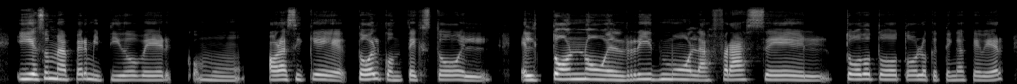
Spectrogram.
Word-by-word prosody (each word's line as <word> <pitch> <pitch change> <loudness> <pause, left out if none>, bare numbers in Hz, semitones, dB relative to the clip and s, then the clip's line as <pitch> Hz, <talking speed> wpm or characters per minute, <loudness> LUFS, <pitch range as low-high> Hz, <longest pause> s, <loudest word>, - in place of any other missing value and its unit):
y 245 0 +6
eso 240 +3 +5
me 255 -3 +5
ha 225 0 +2
permitido 205 -4 -3
ver 200 0 -2
como, 195 -1 -8 0.3
ahora 215 +1 +5
sí 220 +1 -4
que 215 -5 0
todo 235 +1 +5
el 250 - 0
contexto, 210 +1 -3
el 185 +2 -3 0.2
el 205 0 +3
tono, 240 -2 +5
el 205 -2 +1
ritmo, 230 0 0
la 200 -1 -2
frase, 215 -1 0
el 190 +4 -6
todo, 240 0 +2
todo, 220 -2 -1
todo 215 -1 -5
lo 215 -1 -1
que 205 - -8
tenga 205 0 -8
que 200 -1 -7
ver, 200 +5 -3
215 Hz, 170 wpm, -20 LUFS, 205-230 Hz, 0.3 s, y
